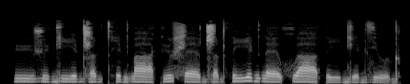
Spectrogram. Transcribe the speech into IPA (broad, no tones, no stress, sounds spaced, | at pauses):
yː ʒ y ɡ iː ɖ ʐ a ɖ t̪ʰ i ɖ m aː k y ʂ ɛː ɖ͡ʐ a ɖ θ iː ɖ n̪ ɛː xʷ aː θ iː ɡ iː ɖ zʲ u ɖ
